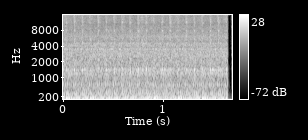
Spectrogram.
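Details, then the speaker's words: 1983 VW Rabbit GTI rebuilt engine: even, steady idle with a smooth low pulse and no knocking or stumbling, then a clean cut-off; blue smoke but little oil burning; normal. "Seeing a lot of blue, not burning a lot of oil, doesn't smell very oily. Yeah, we're in a pretty good place."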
